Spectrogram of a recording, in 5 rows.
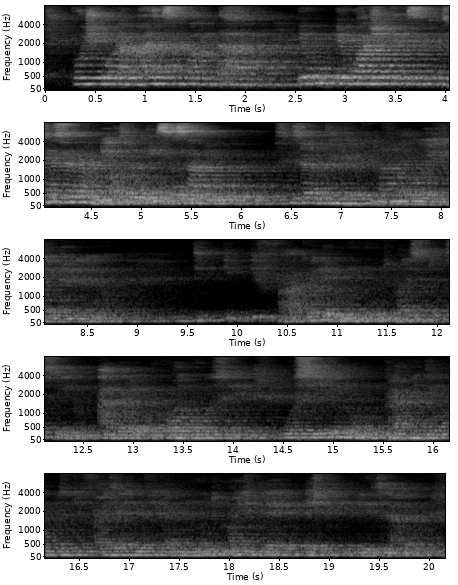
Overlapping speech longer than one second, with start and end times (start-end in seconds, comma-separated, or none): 4.0-5.8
